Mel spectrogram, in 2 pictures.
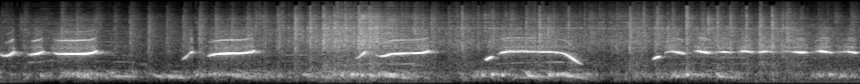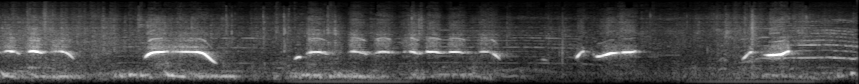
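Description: Young racing pigeon, about four months old, arriving back at its loft during a training flight, cooing in soft repeated phrases under clear whistled bird calls nearby, with no talk.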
